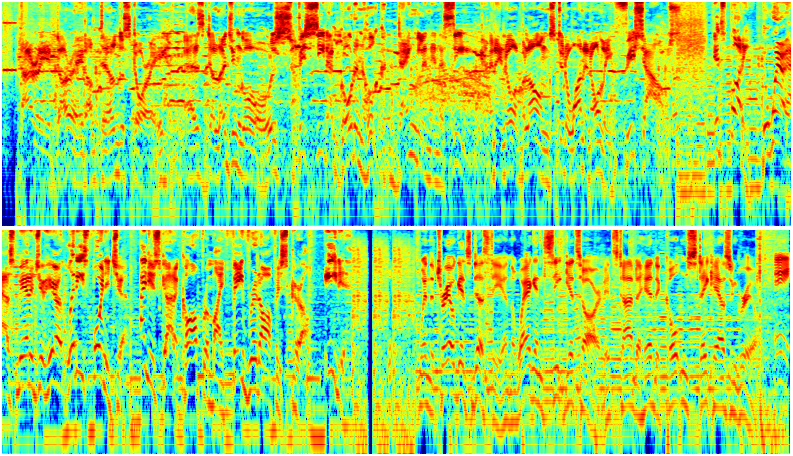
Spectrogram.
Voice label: CHARACTER

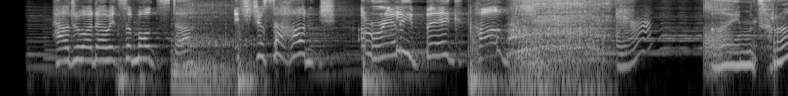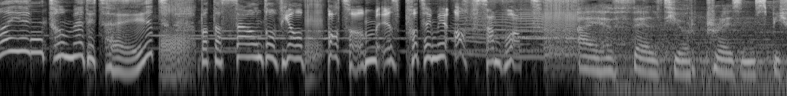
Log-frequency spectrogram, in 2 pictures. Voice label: animation

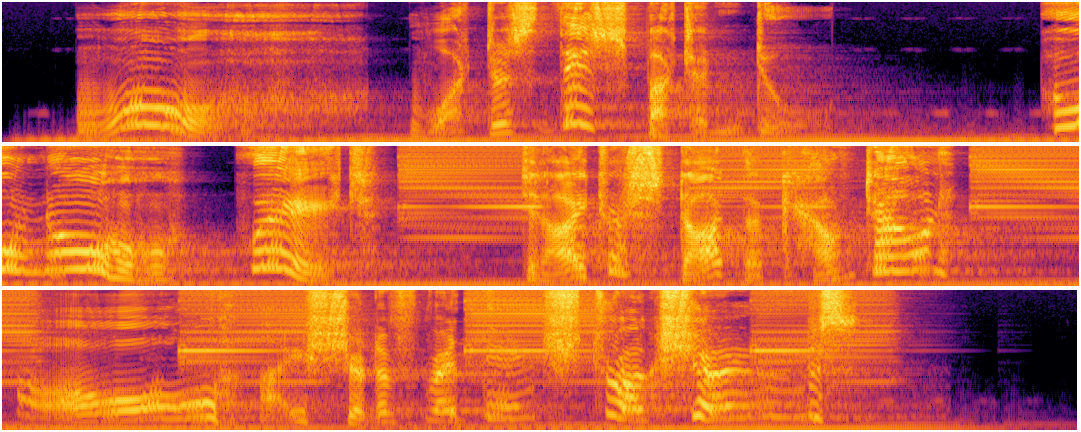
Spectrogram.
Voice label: Silly Alien

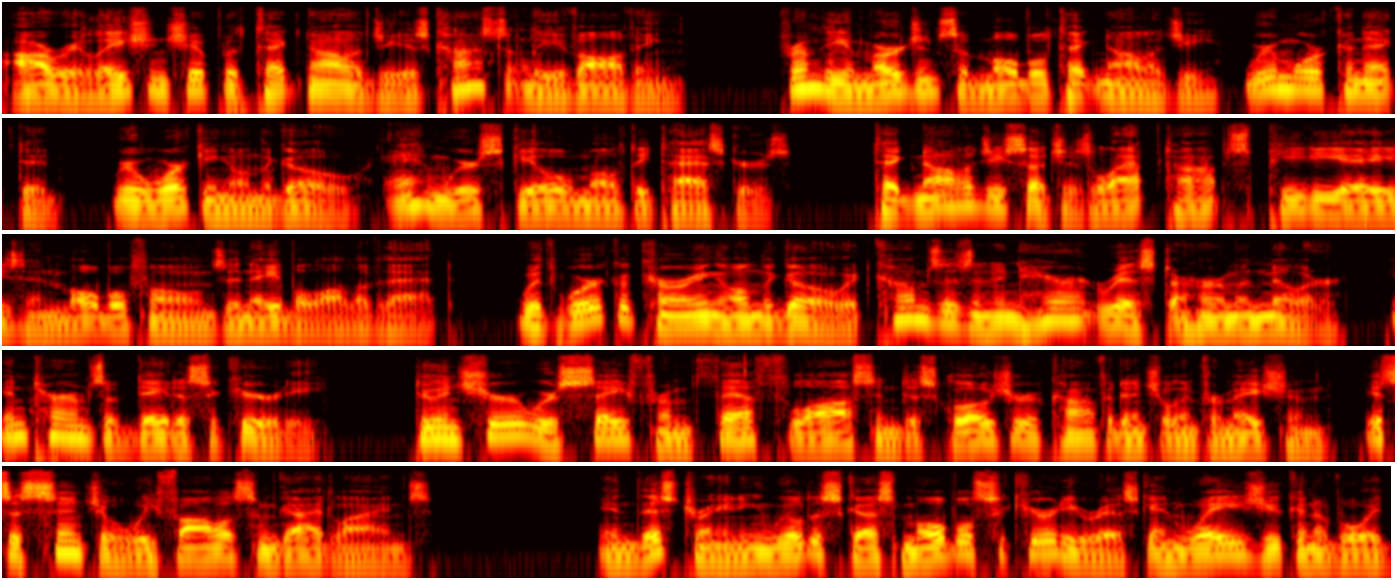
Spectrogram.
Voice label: E-learning

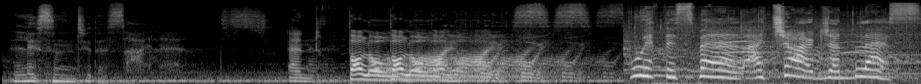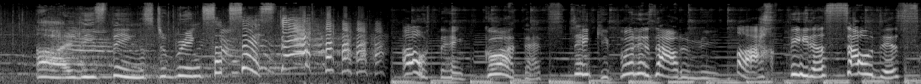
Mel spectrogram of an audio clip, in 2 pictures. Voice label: Animation Demo; 60Sec

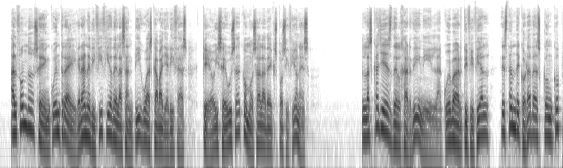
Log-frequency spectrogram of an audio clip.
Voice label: Spanish Castilian tour guide

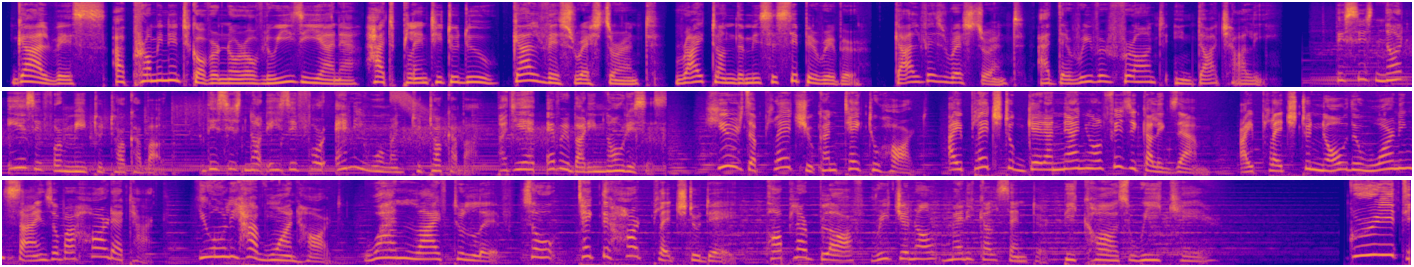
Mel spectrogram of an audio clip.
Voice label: English-Spanish accent collage

